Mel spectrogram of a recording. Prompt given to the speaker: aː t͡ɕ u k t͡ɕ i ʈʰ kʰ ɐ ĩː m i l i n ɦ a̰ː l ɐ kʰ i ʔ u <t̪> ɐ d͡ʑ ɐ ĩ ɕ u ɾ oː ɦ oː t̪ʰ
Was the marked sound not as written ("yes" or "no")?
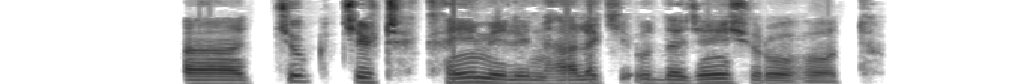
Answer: yes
